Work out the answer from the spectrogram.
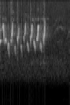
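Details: Male House Wren sings to declare and defend his territory in spring: about a second of rapid, bubbling high notes alternating up and down in a tumbling chatter, then quiet.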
